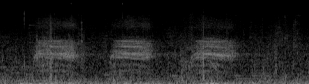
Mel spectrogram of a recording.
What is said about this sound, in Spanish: Y el sonido del cuervo europeo permanente.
